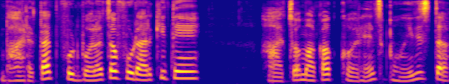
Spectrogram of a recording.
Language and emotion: Goan Konkani, fearful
